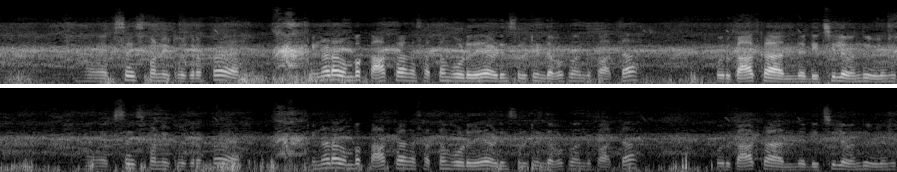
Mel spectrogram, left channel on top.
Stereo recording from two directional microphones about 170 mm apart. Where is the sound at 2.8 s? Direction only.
15° right (ahead or behind).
